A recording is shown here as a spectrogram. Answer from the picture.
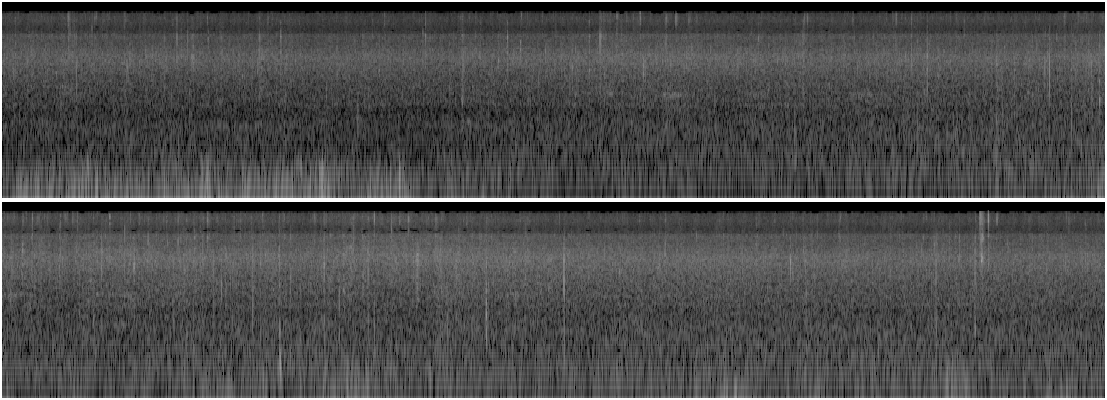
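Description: Steady patter of rain falling on the woods and on the hunter's clothing and gear, a constant hiss dotted with small drop ticks. Low rumbling sits under it for the first four seconds, then stops.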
